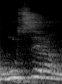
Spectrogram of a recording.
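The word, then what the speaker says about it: עֹשֶׂה: 여기서는 오세라고 읽어야 되는데 점이 위에 찍혔으니까.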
